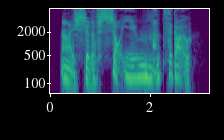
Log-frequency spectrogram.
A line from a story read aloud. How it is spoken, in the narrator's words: Semyon hisses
